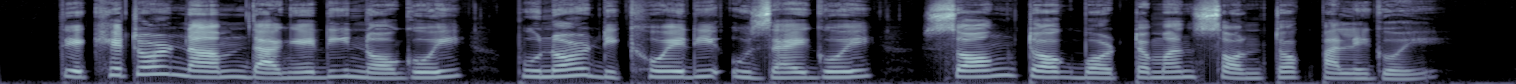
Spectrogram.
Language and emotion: Assamese, neutral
